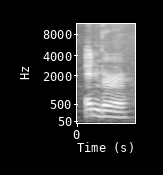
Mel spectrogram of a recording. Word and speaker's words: Edinburgh: Edinburgh. Pronounced with silent G.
